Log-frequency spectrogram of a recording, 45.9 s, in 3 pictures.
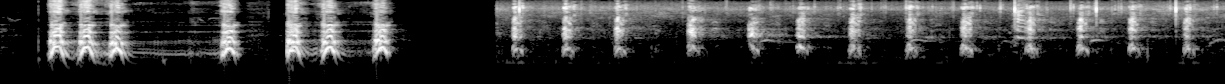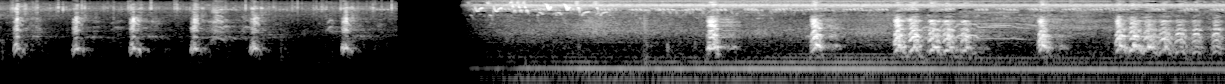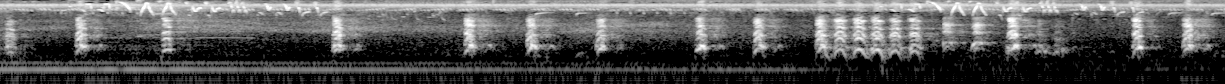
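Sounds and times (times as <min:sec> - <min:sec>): dog barking: 0:00.0 - 0:01.7, 0:02.7 - 0:05.1, 0:06.4 - 0:18.8, 0:19.4 - 0:20.0, 0:24.1 - 0:24.6, 0:25.4 - 0:32.0, 0:32.6 - 0:33.0, 0:34.8 - 0:35.2, 0:36.4 - 0:38.4, 0:39.3 - 0:44.1, 0:44.8 - 0:45.9
low hum: 0:21.2 - 0:45.9.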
